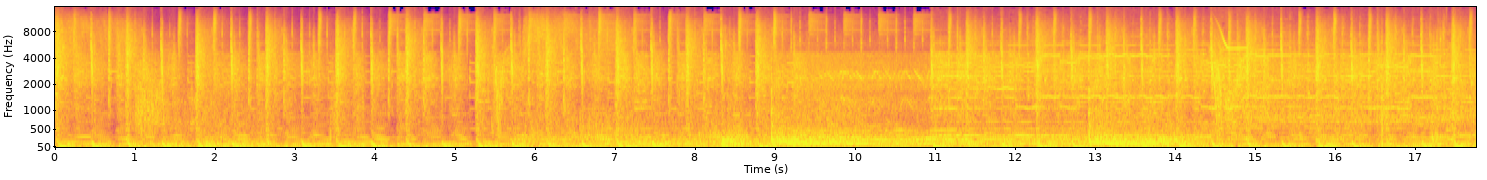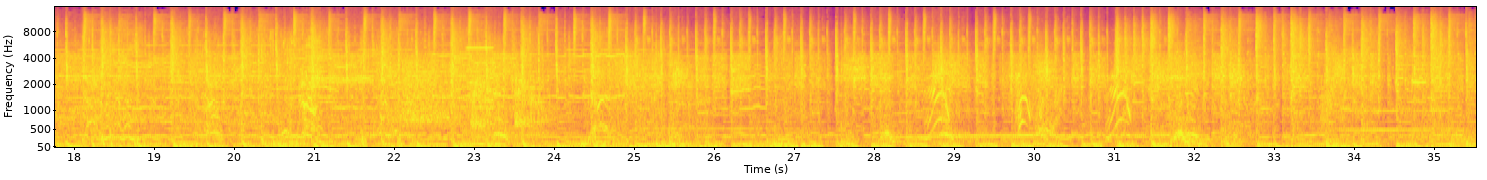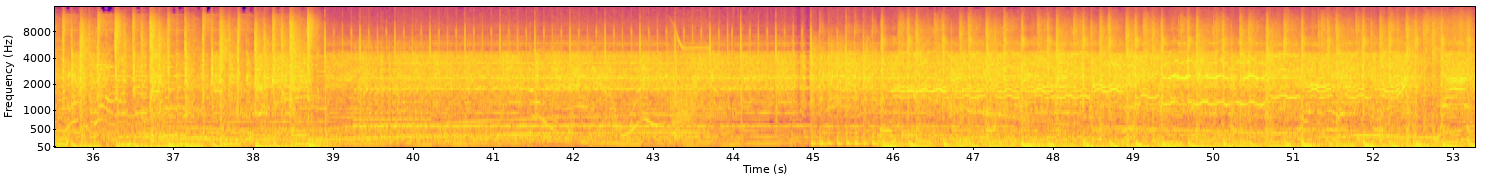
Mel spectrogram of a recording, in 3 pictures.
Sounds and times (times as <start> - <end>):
Music: 0.0 - 53.2.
